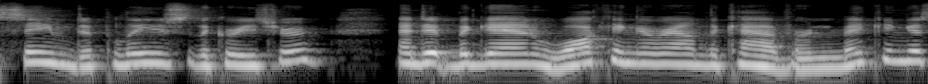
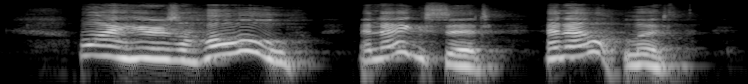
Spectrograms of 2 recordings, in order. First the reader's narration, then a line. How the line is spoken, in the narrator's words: exclaimed the orc from above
